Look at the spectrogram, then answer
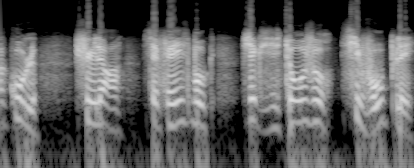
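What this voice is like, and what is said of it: Put-on Swiss regional French accent. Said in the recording (French): “accent du Val de Travers ... C'était entre Neuchâtel ou le Jura. Pour l'accent. ... Bel accent.”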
